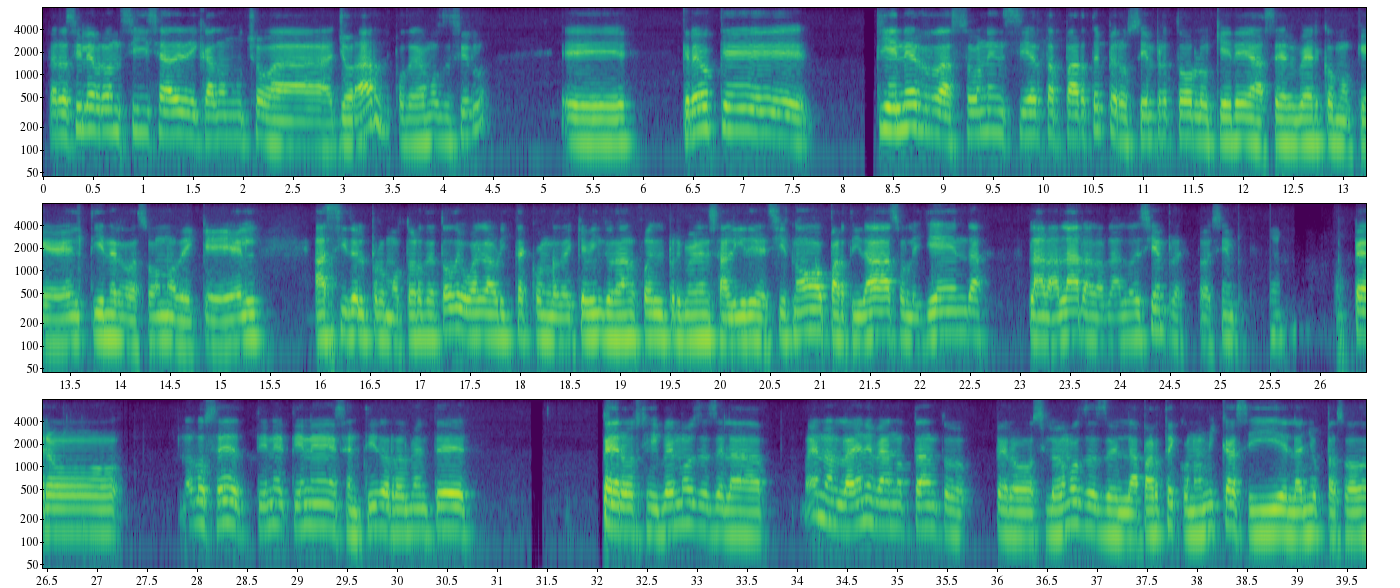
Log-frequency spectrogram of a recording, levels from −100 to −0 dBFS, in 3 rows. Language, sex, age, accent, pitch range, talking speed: Spanish, male, 20-39, Mexican, 125-155 Hz, 150 wpm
